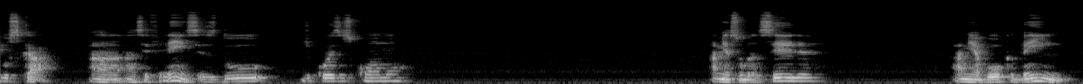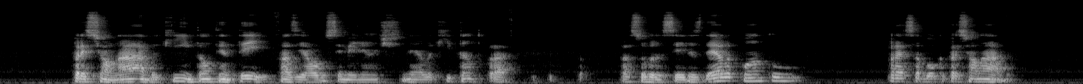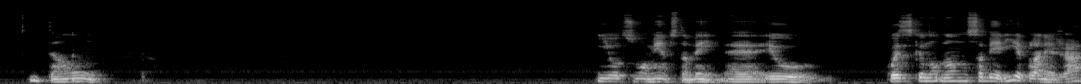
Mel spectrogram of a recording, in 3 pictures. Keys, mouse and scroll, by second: 2.7 click, 3.8-5.1 drag, 5.4-7.4 drag, 8.2-12.6 drag, 15.3-16.9 drag, 16.2 Escape, 17.1-18.2 drag, 22.4 ctrl+middle click, 26.0-31.6 drag.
